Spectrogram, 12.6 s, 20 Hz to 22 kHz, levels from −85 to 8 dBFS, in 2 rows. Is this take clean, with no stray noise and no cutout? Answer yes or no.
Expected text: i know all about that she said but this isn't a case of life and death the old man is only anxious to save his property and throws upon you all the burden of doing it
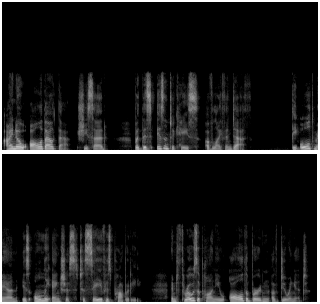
yes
